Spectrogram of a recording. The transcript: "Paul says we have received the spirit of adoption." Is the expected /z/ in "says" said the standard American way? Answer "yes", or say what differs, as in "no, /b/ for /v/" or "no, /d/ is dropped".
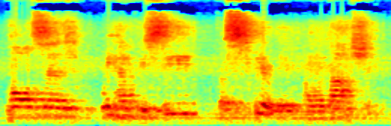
yes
